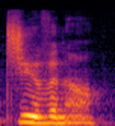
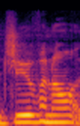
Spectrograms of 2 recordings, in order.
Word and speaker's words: Juvenal: But I have one just under my name, Gwen Juvenile. And I'm going to spell it because that's how I am. G-W-E-N, and then Juvenile is J-U-V-E-N-A-L.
